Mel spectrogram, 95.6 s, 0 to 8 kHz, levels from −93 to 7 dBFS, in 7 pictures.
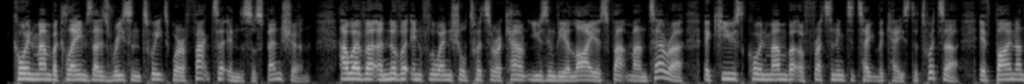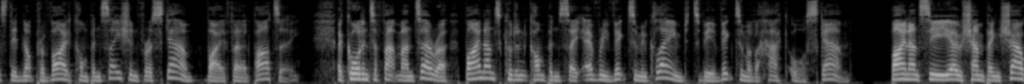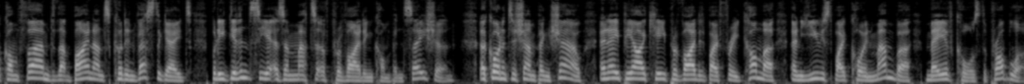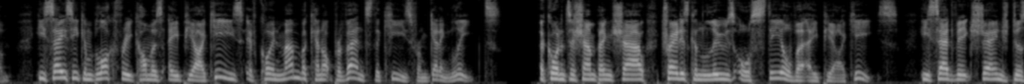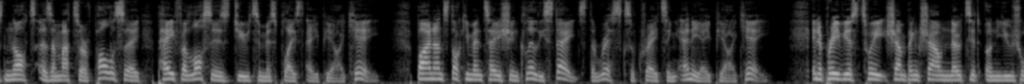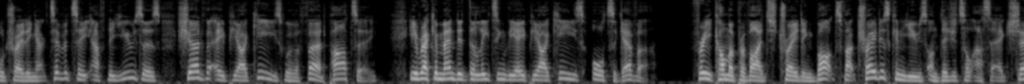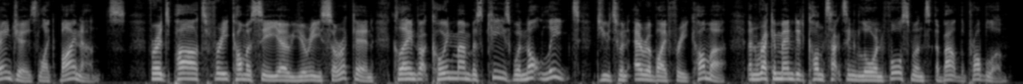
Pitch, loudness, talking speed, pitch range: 165 Hz, -32 LUFS, 145 wpm, 145-190 Hz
